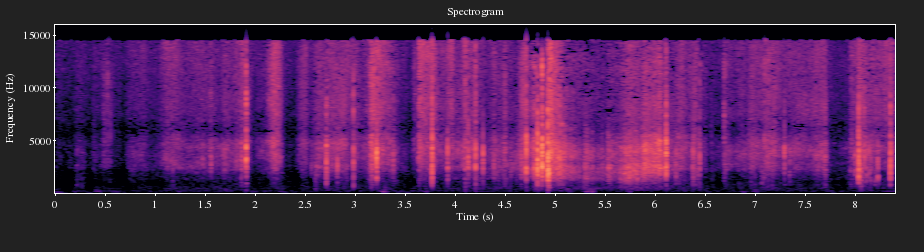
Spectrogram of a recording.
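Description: Pages of a handmade junk journal made of coffee-dyed paper being handled and turned by hand: dry paper rustling and crinkling with small scattered clicks. It is loudest about five seconds in, where a page is flipped over.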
